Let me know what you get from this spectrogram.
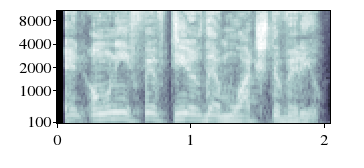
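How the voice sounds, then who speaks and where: A man's voice: on the high side, brisk. Loose, profane man hosting a podcast. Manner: loose, profane, rambling banter. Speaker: podcast host. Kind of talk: casual podcast chat.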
